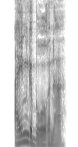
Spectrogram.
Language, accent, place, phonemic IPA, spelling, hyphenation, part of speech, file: German, Germany, Berlin, /ˈaɪ̯nɡəˌboːʁənɐ/, Eingeborener, Ein‧ge‧bo‧re‧ner, noun, De-Eingeborener.ogg
- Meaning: 1. Aboriginal, indigene (male or of unspecified gender) 2. inflection of Eingeborene: strong genitive/dative singular 3. inflection of Eingeborene: strong genitive plural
